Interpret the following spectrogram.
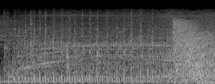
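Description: Cartoon sound effect of a gas-spraying gadget: a rapid mechanical rattle with a rising whine, then a loud hiss of gas blasting from its nozzle near the end.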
